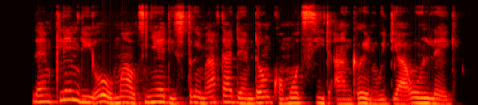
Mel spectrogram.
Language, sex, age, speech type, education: Nigerian Pidgin, female, 15-29, spontaneous, tertiary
